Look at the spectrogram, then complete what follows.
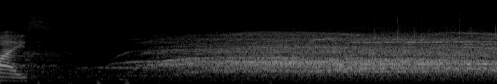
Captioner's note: audience cheering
